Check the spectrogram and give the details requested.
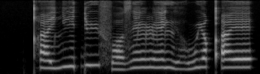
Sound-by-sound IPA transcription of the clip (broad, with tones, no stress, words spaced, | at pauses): qʰɛ˧ʎi˥ ɗy˥ fɔ˩zɛ̃˥ɭɛ̃˥ lʲɔ̤˧wy˥ qʼɛ˥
